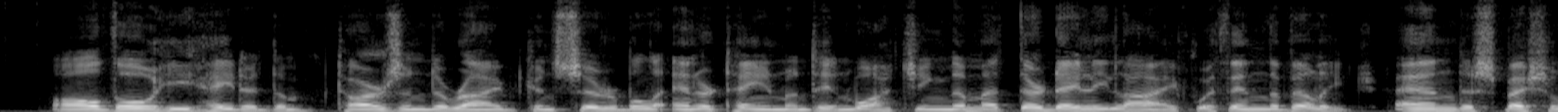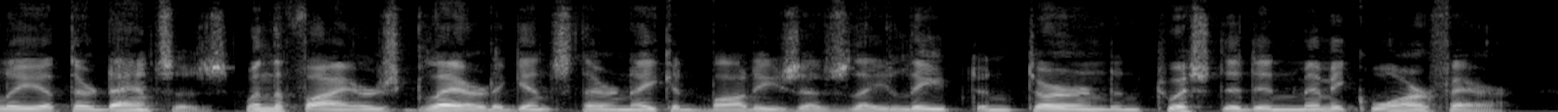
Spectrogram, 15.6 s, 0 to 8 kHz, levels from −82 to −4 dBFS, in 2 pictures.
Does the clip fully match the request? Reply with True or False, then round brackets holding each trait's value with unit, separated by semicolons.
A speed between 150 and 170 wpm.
True (160 wpm)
